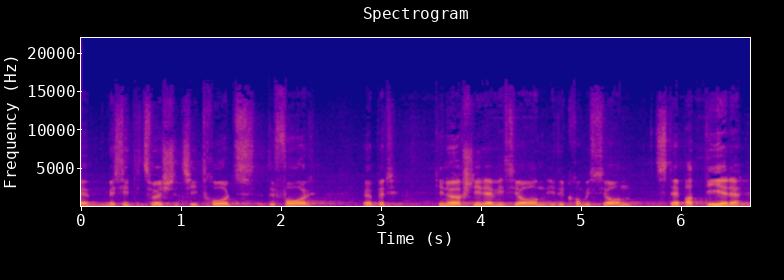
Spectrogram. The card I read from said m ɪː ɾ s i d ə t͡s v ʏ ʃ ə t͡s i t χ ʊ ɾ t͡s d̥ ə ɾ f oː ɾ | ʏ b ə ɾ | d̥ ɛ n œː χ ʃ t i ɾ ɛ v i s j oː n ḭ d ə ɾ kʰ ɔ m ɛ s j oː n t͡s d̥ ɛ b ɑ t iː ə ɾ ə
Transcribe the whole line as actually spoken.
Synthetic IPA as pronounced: m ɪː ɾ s i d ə t͡s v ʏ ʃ ə t͡s i t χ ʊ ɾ t͡s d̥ ə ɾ f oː ɾ | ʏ b ə ɾ | d̥ i n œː χ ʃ t i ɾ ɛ v i s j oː n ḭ d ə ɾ kʰ ɔ m i s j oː n t͡s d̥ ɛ b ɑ t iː ə ɾ ə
